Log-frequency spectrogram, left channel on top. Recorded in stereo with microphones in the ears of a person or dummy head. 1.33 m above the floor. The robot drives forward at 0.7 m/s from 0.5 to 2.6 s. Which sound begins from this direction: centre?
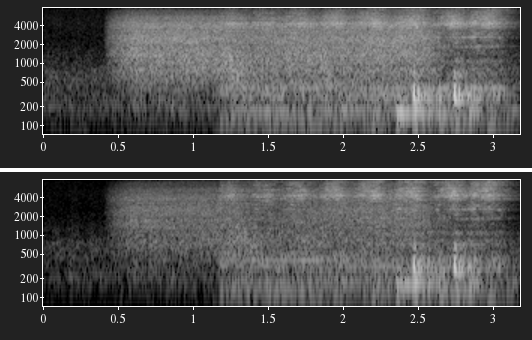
Scissors, at 1.2 s.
